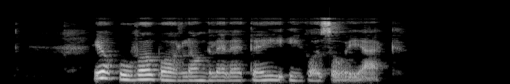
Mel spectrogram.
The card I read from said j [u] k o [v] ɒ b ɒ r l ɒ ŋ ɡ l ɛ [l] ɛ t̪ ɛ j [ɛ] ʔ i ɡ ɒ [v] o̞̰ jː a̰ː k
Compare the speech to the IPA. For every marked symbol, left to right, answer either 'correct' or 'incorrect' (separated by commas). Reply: incorrect, correct, correct, incorrect, incorrect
